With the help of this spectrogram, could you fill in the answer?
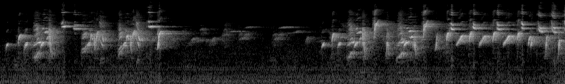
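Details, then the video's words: European goldfinch singing for the 2017 internet World Championship in Goldfinch Song; two phrases of quick, tinkling, chattering twitters separated by a short near-silent pause with a few thin notes. "World championship in Goldfinch Song 2017"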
